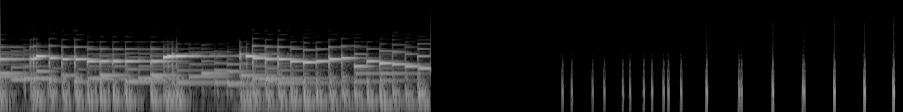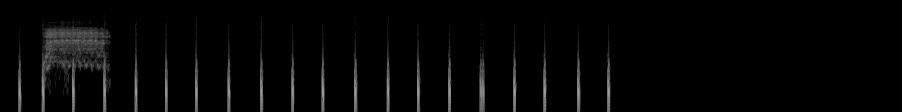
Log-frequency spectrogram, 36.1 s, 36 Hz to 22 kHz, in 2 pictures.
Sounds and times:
Neigh, whinny: 0:19.0 - 0:20.2.

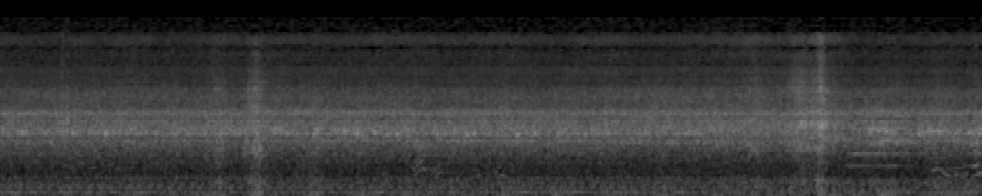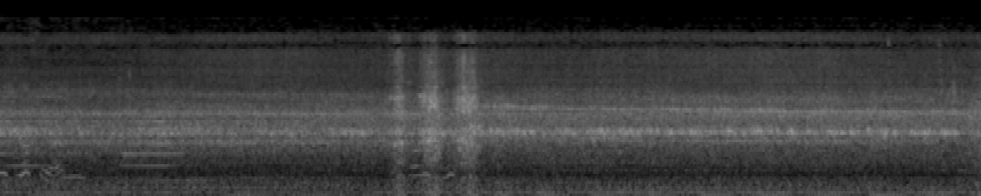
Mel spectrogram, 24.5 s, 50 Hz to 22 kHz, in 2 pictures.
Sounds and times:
Speech: 0:05.1 - 0:06.5, 0:11.6 - 0:13.4, 0:17.3 - 0:18.2.

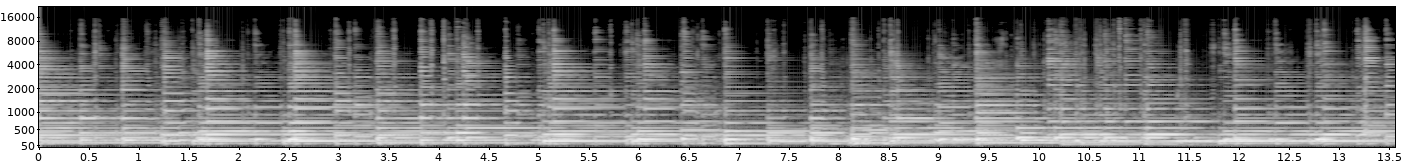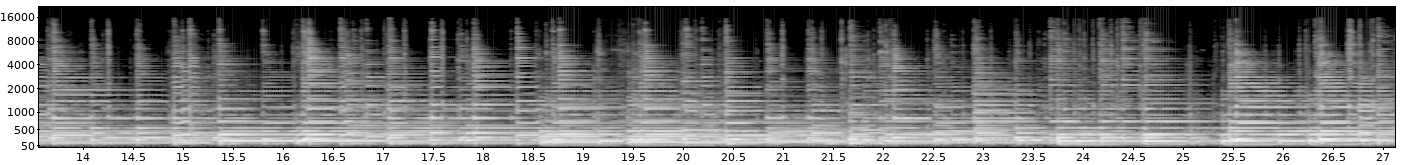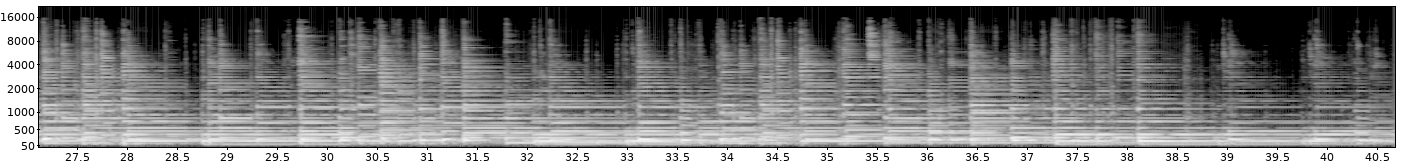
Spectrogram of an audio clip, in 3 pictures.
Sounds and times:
Acoustic guitar: 0:00.0 - 0:40.6
Strum: 0:00.0 - 0:40.6.

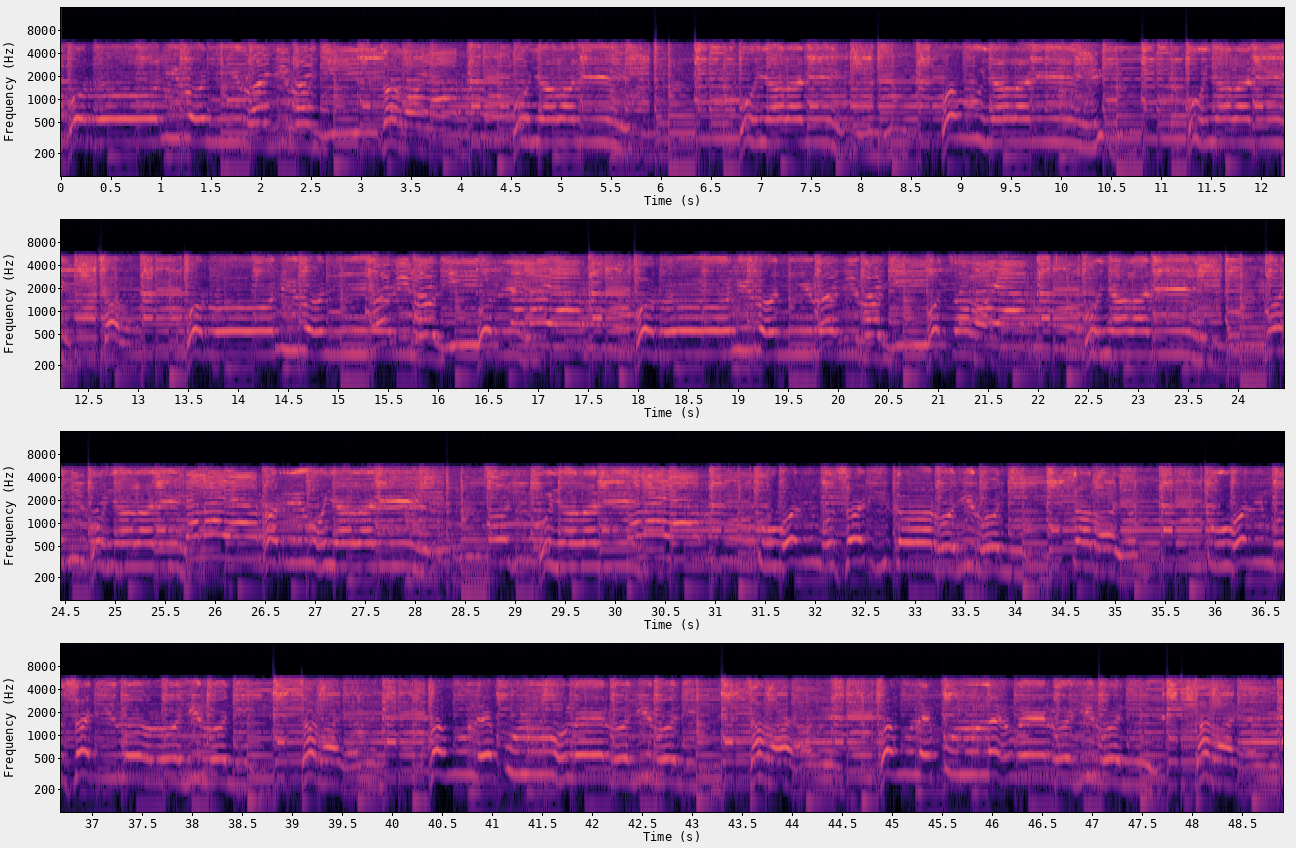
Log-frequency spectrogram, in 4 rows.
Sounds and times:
Acoustic guitar: 0:00.0 - 0:48.9
Strum: 0:00.0 - 0:48.9.

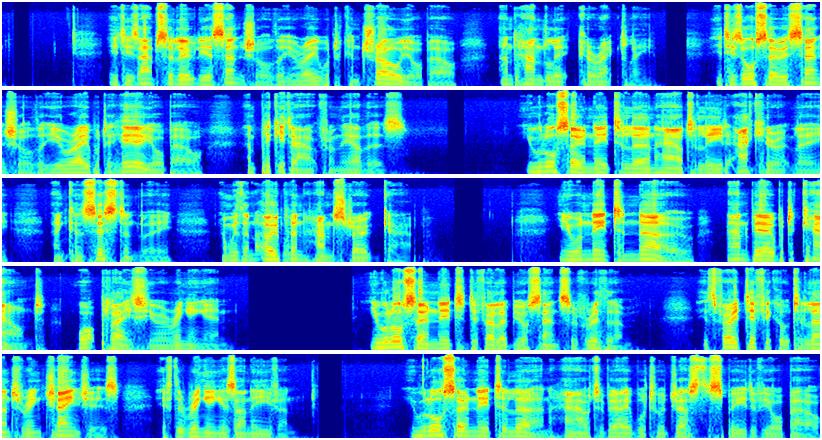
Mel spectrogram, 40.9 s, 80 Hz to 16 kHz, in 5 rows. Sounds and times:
Speech: 0:01.1 - 0:06.6, 0:07.2 - 0:12.2, 0:13.4 - 0:20.6, 0:21.9 - 0:26.8, 0:28.2 - 0:30.9, 0:31.5 - 0:35.7, 0:36.8 - 0:40.9.

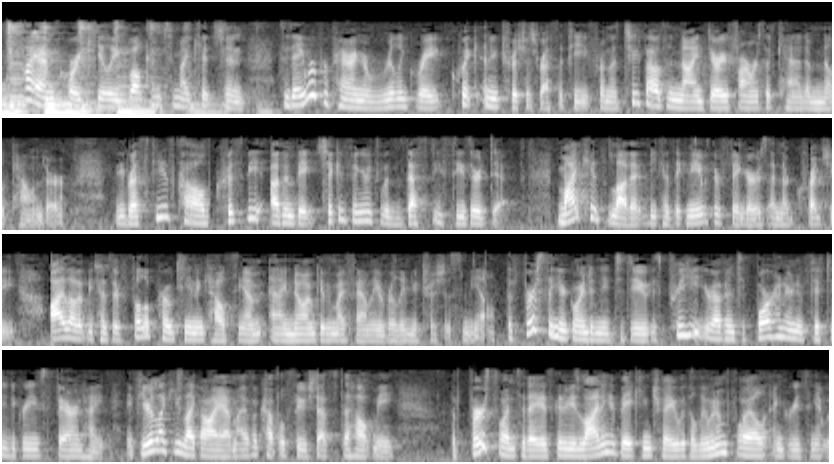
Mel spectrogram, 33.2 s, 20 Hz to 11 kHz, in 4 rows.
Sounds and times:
Speech: 0:00.2 - 0:28.8, 0:29.4 - 0:33.1.

